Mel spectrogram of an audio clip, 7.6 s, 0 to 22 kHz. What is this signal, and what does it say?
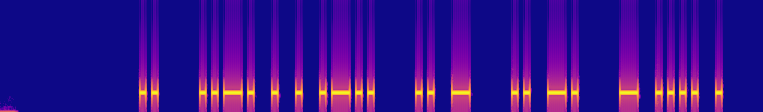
Morse code, heard as a keyed tone, about 20 wpm, 700 Hz. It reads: I FEEL IT IN THE
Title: Sentences from Top 1000 Words - Review Part 2 - 20wpm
